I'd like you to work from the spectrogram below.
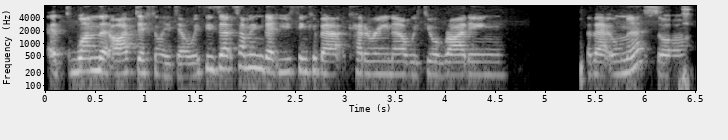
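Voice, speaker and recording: An Australian woman moderating a panel discussion, animated and easily worked up. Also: medium pitch. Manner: animated, quick to get worked up.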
